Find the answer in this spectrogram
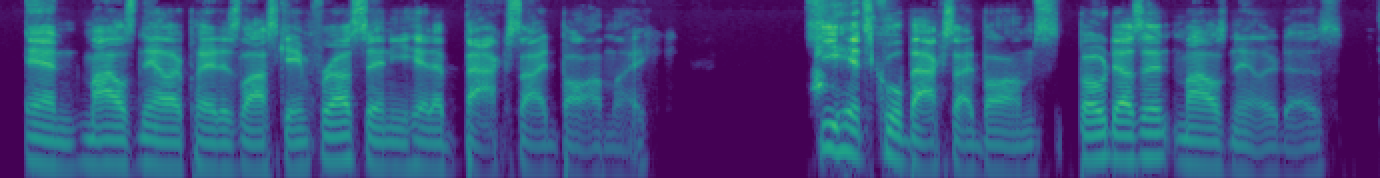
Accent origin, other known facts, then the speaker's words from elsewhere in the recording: Toronto, Ontario, Canada; Canadian kid going to American school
